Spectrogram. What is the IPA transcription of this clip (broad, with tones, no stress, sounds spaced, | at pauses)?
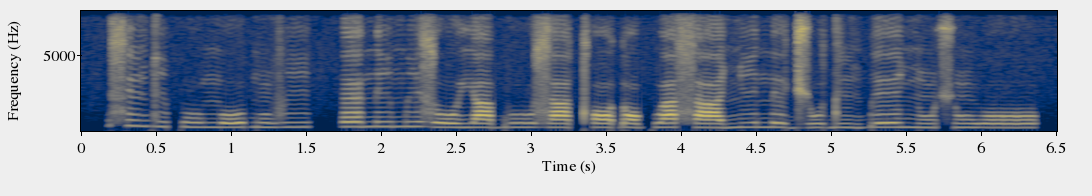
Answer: s ĩ˦ ɡ i˨ p uː˨ ŋ oː˨˦ b ũ˨ v i˦ | ɛ˦ n i˦ m i˦ z oː˨ j a˨ b uː˨ z a˨ tʰ ɔ˨ ɗ ɔ˨ kʷ a˦ s aː˨ ɲ i˦ n ɪ˦˨ d͡ʒ u˨ d ĩ˨ ɡ͡b eː˦ ɲ ũ˨ ʃ ũ˦ w oː˦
